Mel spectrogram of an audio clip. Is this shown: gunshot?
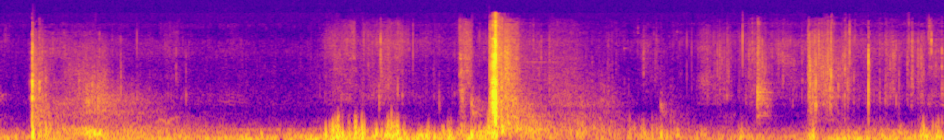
yes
